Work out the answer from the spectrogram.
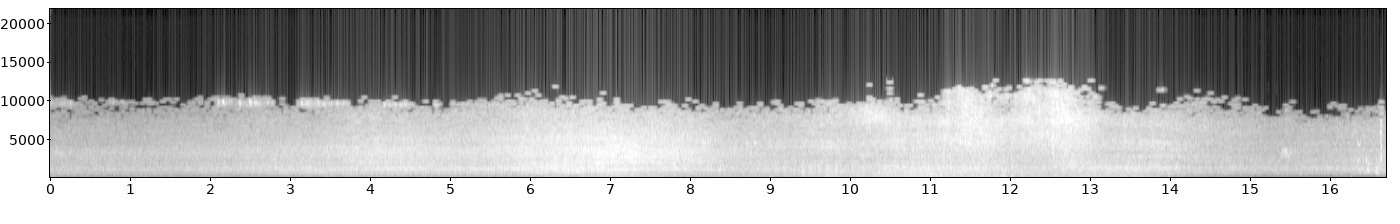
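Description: Kintetsu limited express electric train running along a station platform: the noise of the train and its wheels on the rails swells as it approaches, stays loud as the cars go by, then eases off.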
